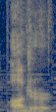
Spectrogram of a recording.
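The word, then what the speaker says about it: Ojer: Oger? I don't know how to say it. OJ-er? Odger? Odger. Yo, it's an Odger, like a badger.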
